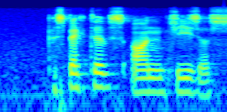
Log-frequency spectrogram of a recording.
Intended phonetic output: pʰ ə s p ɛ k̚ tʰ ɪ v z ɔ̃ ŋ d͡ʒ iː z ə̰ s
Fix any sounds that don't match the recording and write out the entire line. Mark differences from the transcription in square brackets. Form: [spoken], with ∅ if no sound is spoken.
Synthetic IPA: pʰ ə s p ɛ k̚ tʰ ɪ v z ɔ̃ [n] d͡ʒ iː z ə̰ s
